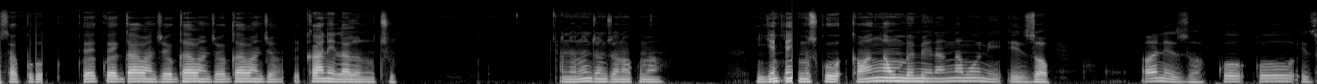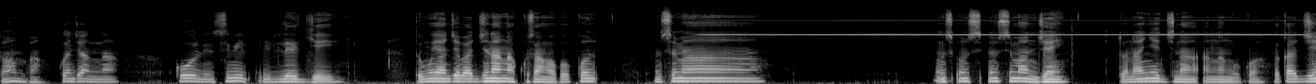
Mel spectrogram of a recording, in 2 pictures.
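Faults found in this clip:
Chunks out of order, 0.3–0.42 s and 7.74–7.92 s: 60 ms blocks replayed one, then two, positions late. The speech is jumbled, but nothing is missing, unlike a dropout.

Feedback whistle from 20.09 s to end: steady 4 kHz tone, well below the speech, swelling and fading slowly without building. Likely a speaker-to-mic acoustic loop near its gain limit. It is a single high pitch, not mains hum.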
